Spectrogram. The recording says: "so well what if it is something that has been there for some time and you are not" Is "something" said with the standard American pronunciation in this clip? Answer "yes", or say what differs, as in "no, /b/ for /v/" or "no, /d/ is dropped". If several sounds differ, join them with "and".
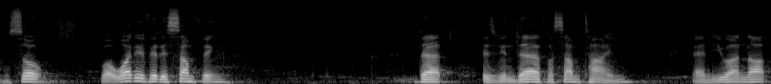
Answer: yes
